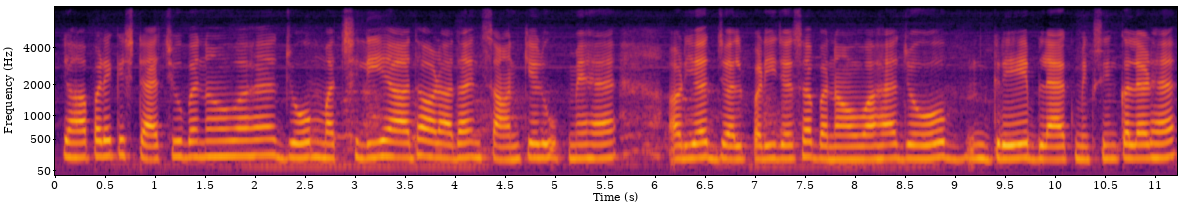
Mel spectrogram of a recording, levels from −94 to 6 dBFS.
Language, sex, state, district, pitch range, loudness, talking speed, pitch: Hindi, female, Bihar, Saharsa, 200-225 Hz, -18 LUFS, 170 wpm, 210 Hz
